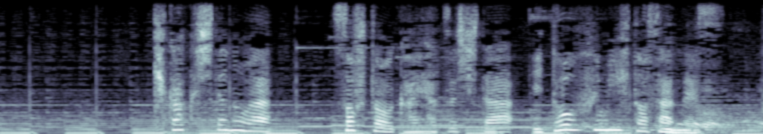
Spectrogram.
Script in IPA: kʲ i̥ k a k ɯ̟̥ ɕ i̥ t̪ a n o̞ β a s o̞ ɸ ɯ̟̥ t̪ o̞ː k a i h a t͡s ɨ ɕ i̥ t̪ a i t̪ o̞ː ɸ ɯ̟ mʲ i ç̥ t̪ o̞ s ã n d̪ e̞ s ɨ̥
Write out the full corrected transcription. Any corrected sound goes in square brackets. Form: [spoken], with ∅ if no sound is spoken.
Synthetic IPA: kʲ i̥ k a k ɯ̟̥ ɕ i̥ t̪ a n o̞ β a s o̞ ɸ ɯ̟̥ t̪ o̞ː k a i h a t͡s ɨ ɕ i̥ t̪ a i t̪ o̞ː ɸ ɯ̟ mʲ i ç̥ t̪ o̞ s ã n d̪ e̞ s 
